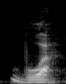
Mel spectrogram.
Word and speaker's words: boit: Tu bois Il il or on It's pronounced the same, boit, but the spelling is a little different.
